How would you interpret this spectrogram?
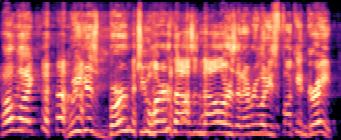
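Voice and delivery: high-pitched laughing glee. Retold or imitated. Laughing retelling of joyful reaction.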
